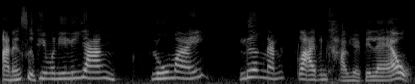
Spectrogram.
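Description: Across the whole speech clip the band reaches about 20.2 kHz, yet the artefacts of the first encoding remain, likely low-bitrate audio saved at a high bitrate, pointing to a roughly 16 kbit/s Opus first pass.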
